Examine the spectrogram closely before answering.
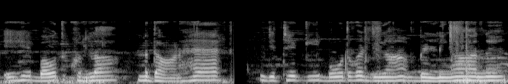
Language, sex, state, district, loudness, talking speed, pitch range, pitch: Punjabi, male, Punjab, Kapurthala, -15 LUFS, 130 wpm, 170-190 Hz, 180 Hz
